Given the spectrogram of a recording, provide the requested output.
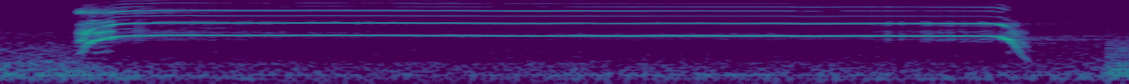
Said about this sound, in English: I will continue screaming. Would you like that? Because I'm actually finding it really, really relaxing.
